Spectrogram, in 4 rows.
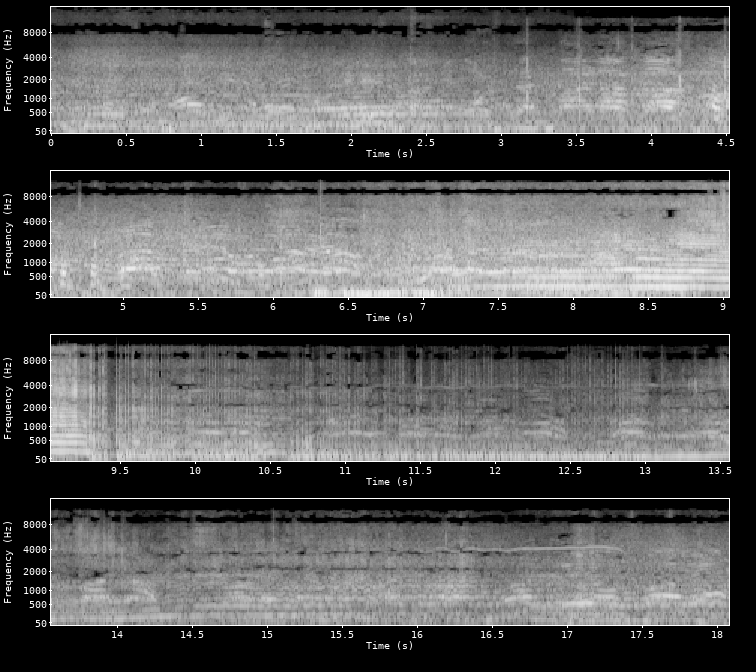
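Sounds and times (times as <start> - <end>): rally car engine at full throttle: 0.0 - 18.0
spectators chattering: 0.0 - 18.0.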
